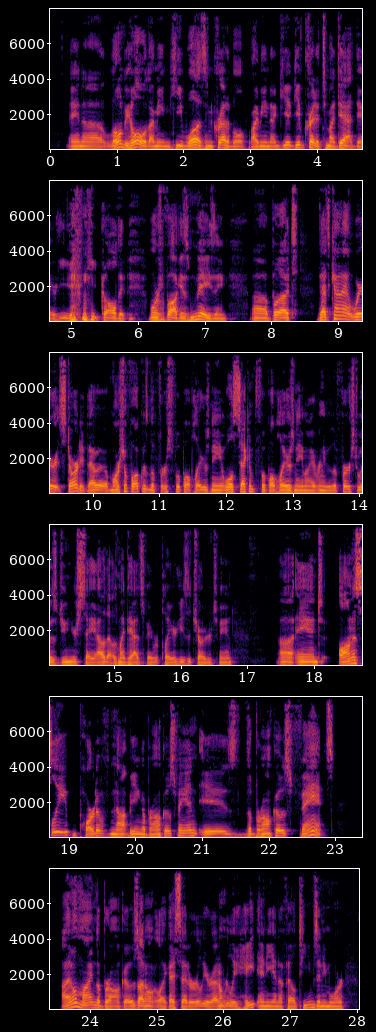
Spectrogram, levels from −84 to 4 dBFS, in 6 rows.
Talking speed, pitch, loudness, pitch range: 220 wpm, 125 Hz, -21 LUFS, 115-140 Hz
